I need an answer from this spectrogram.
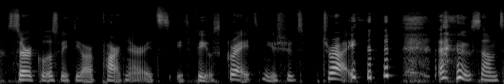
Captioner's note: laughs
